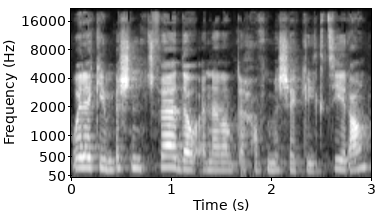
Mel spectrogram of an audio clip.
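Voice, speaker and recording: A woman with a Moroccan accent speaks at a fairly quick pace. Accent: Moroccan Darija. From Morocco. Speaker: vlogger giving marriage advice. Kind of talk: advice monologue to camera. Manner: hesitant, frequent fillers.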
